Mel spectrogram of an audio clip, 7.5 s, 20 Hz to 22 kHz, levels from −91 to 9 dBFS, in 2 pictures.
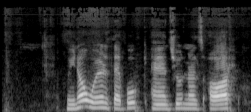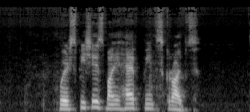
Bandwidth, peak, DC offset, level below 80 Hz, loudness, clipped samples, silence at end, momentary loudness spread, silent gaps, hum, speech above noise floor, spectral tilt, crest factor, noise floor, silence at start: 17 kHz; -2 dBFS; under 0.1%; -60 dBFS; -19 LUFS; under 0.1%; 0.8 s; 15 LU; none; none; 48 dB; -6 dB/octave; 18 dB; -67 dBFS; 1 s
